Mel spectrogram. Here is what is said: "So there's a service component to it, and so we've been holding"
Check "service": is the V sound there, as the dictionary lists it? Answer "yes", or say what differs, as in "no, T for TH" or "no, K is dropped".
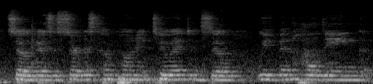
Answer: yes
